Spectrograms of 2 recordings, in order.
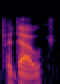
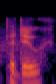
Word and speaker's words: padauk: believed or not a piece of padauk or paduc or however however you want to pronounce it and that was turned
